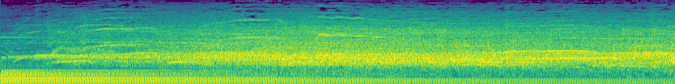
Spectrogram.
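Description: Concert crowd cheering, with many whistles and whoops, over the band's steady held chords.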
